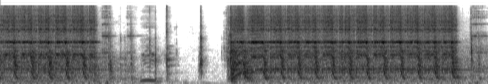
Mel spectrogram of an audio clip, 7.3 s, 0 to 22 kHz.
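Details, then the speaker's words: John Deere LX172 lawn tractor cranking with throttle at choke but not starting: even cranking about four turns a second with no firing; choke plate not closing fully, linkage needs adjusting. "so I'm seeing why it's not starting I got the throttle up in choke but you can see the choke plate down here is not closing all the way"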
